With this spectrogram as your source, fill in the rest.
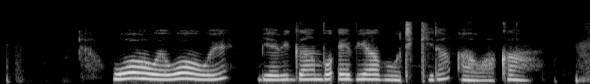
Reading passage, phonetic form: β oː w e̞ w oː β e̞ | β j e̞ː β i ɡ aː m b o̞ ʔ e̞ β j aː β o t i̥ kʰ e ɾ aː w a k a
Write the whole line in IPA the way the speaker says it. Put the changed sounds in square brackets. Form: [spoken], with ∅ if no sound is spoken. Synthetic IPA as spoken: [w] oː w e̞ w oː [w] e̞ | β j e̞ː β i ɡ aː m b o̞ ʔ e̞ β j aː β o t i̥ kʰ [i] ɾ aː w a k a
